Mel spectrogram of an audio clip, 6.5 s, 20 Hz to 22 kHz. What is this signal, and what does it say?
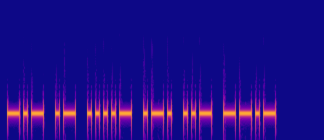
Morse code, heard as a keyed tone, about 16 wpm, 700 Hz. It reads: KA4RUQ
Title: USA Call Signs - 6 Characters - Repeated 2x - 15wpm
